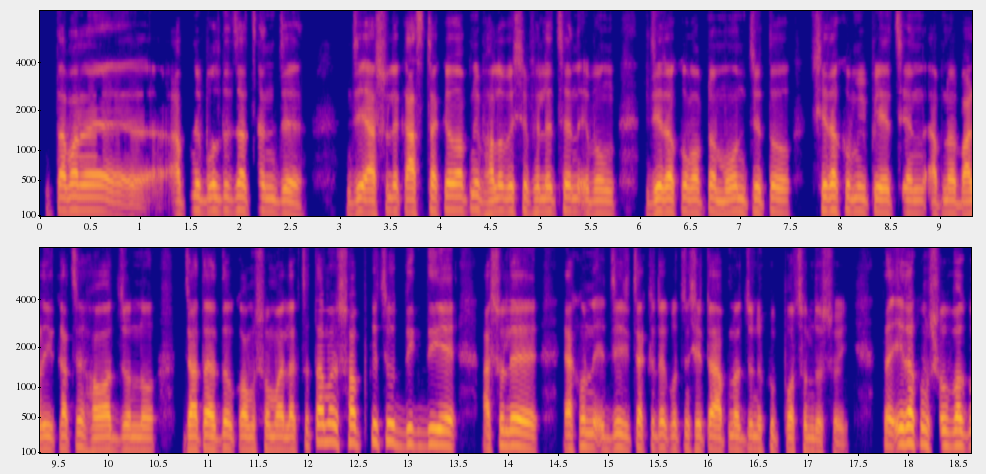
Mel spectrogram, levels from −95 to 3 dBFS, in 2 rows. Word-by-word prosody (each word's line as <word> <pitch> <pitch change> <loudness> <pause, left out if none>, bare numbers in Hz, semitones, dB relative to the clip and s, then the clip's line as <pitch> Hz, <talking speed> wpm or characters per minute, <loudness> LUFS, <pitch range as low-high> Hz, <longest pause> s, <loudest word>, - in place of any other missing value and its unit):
তারমানে 145 0 +2 0.9
আপনি 155 - -6
বলতে 150 0 0
চাচ্ছেন 145 -1 -1
যে 125 - +2 0.6
যে 145 - +3
আসলে 145 +4 -4
কাজটাকেও 145 +3 +2
আপনি 155 +3 -5
ভালোবেসে 140 +2 0
ফেলেছেন 140 +1 -1
এবং 125 0 -2 0.5
যেরকম 140 0 +3
আপনার 135 +2 -2
মন 135 +1 +1
চেয়েছিল, 140 0 0 0.4
সেরকমই 145 -2 +1
পেয়েছেন। 130 -1 0 0.2
আপনার 130 0 -1
বাড়ির 125 +1 +2
কাছে 140 +3 -1
হওয়ার 130 0 +3
জন্য 130 -1 -1 0.5
যাতায়াতেও 135 0 +4
কম 135 - +4
সময় 135 -1 +2
লাগছে। 145 +5 -3
তার 205 0 +6
মানে 200 -2 +2
সবকিছুর 200 +2 +2
দিক 185 - -1
দিয়ে 175 -2 +5 0.4
আসলে 165 0 +2 0.6
এখন 160 +3 -1
এ - - -1
যেই 150 -1 0
চাকরিটা 145 0 0
করছেন, 140 0 -6
সেটা 140 +1 +1
আপনার 135 0 -2
জন্য 135 -1 -3
খুব - - -7
পছন্দসই। 115 -7 -4 0.4
তো - - -2
এরকম 185 -1 +6
সৌভাগ্য 165 -1 +3
140 Hz, 150 wpm, -24 LUFS, 130-150 Hz, 0.9 s, তার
